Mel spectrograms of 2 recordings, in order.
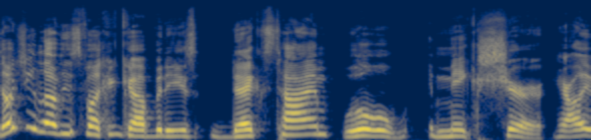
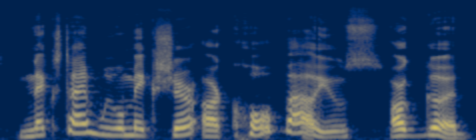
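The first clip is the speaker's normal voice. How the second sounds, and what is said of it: Failed French accent, sounds German. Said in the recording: “I'll even do it in the voice ... That's a German accent. It's supposed to be French. Fuck that up.”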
